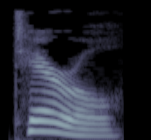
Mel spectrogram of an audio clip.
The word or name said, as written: teryl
